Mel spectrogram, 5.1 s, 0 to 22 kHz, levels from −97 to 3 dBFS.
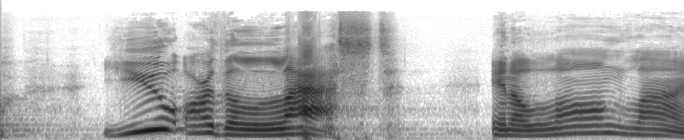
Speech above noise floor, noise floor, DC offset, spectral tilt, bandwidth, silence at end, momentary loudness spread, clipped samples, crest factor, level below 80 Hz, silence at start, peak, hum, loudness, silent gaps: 43 dB; -59 dBFS; under 0.1%; -5 dB/octave; 15 kHz; 0 s; 12 LU; under 0.1%; 16 dB; -54 dBFS; 0 s; 0 dBFS; none; -16 LUFS; none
